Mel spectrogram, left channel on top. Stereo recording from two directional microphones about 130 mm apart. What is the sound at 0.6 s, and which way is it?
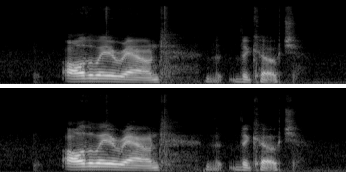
Speech, 15° left (ahead or behind).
